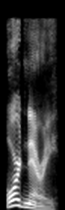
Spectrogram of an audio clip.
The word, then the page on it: ordinary: ɔ’ː r d ə nèri; オーディナリィ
